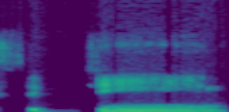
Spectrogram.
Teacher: نون پہ وقف ہوگا، مد عارض بنے گا، 4 حرکت تک یہاں جائیں گے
